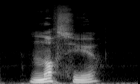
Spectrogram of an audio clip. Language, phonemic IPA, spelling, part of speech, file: French, /mɔʁ.syʁ/, morsure, noun, Fr-morsure.ogg
- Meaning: 1. bite (act of biting) 2. bite (wound that is the result of being bitten)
